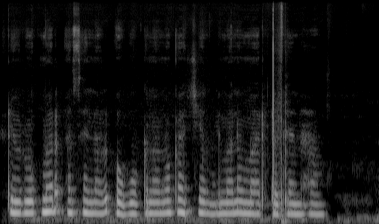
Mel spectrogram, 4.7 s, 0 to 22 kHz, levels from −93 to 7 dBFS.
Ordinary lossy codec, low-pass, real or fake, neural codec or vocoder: none; none; fake; vocoder, 44.1 kHz, 128 mel bands, Pupu-Vocoder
